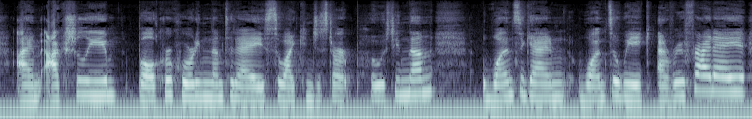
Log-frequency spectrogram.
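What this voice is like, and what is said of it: Crackly, nasal sick voice. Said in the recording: “my voice sounds more, like, crackly and nasally than normal, I'm sick”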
